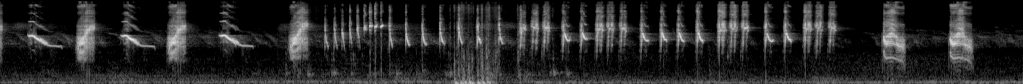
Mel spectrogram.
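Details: Energetic long-tailed shrike song with mimicked phrases, aimed at getting other shrikes to sing: sharp falling whistles, a fast rattle of clipped high notes, then harsh bursts, with one brief low thump.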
